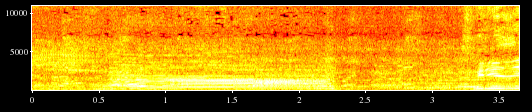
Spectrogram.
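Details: A Friesian cow lows at a busy cattle market, one sustained, slightly rising moo rich in harmonics lasting about two seconds, followed by a brief higher call, with music and murmuring voices behind.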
